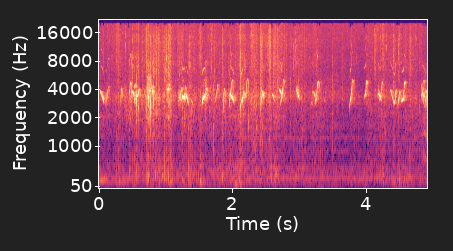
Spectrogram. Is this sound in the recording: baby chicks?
yes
